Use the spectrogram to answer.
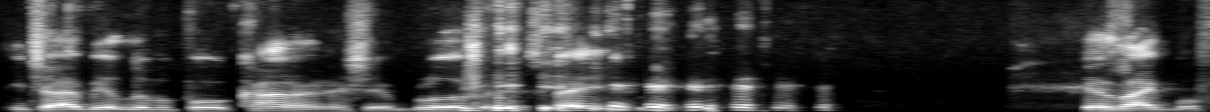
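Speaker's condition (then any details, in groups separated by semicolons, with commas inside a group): No condition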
